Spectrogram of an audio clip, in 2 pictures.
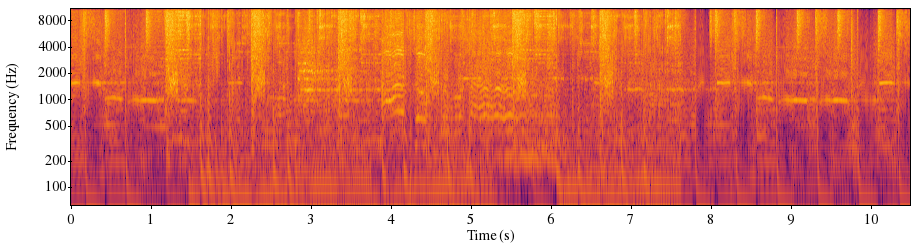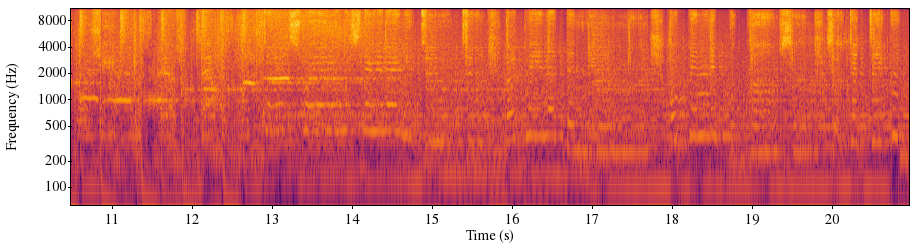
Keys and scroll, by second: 7.5 Page_Down.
